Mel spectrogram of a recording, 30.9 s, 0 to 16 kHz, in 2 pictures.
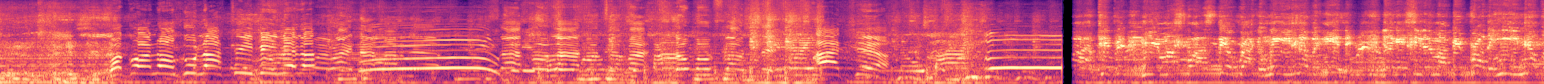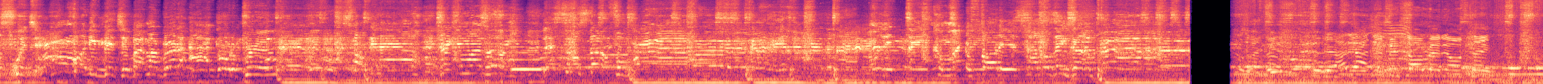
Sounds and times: Music: 0:00.0 - 0:30.8.

